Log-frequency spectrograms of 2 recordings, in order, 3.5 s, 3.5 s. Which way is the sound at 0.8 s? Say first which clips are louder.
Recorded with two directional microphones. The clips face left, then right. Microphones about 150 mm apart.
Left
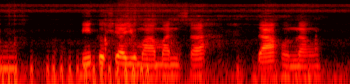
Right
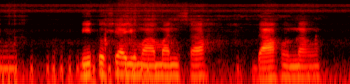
Even; 30° right (ahead or behind).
